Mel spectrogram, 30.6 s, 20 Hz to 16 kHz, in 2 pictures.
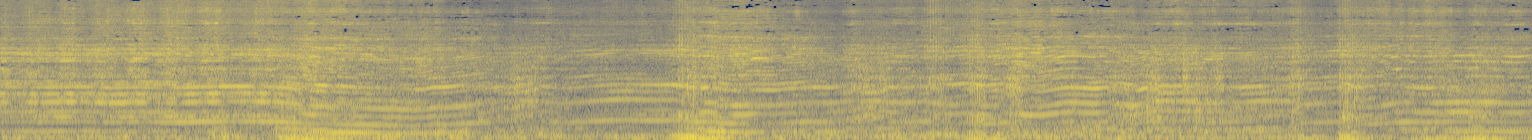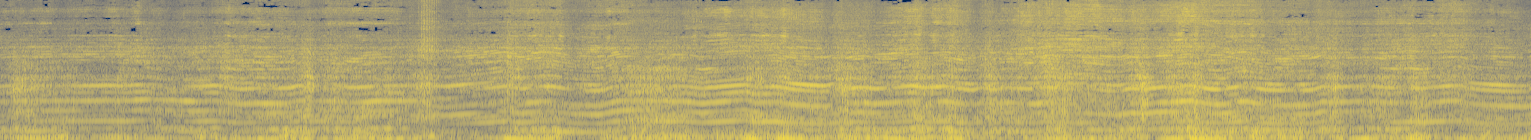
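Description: Goblin RAW 700 Nitro RC helicopter flying, its nitro glow engine and rotor blades running hard. The pitch keeps swinging up and down as it manoeuvres, with a deep dip a few seconds in and a louder rise shortly after.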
